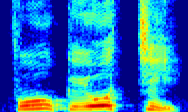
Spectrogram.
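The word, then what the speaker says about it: Fo-Kuo-Ki: और ये second number point, book का नाम, फायान की बुक का नाम है फुक्योची। अब ची है लेकिन की लिखा है, लेकिन ऐसे लिखा जाता है, प्रोनाउंसिएशन ही यही है।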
